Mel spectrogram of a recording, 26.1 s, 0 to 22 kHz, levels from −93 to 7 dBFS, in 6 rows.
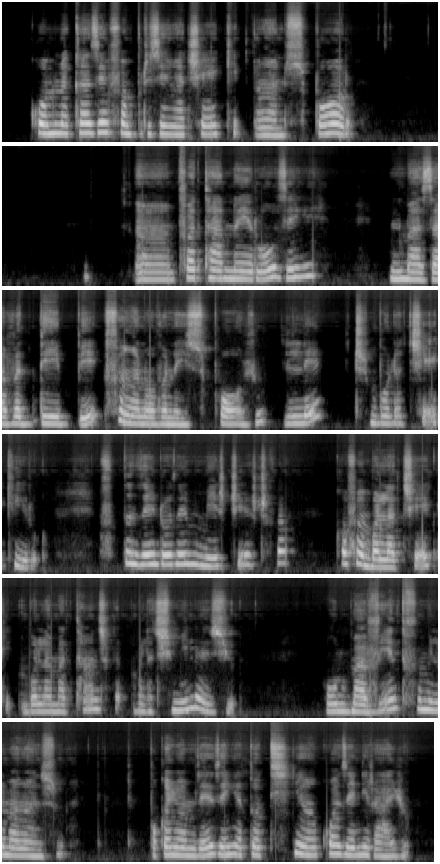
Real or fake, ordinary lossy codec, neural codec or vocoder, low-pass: real; none; none; none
